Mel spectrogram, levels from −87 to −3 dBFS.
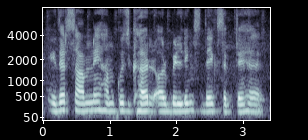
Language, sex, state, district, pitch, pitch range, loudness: Hindi, male, Arunachal Pradesh, Lower Dibang Valley, 160 Hz, 155-170 Hz, -17 LUFS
